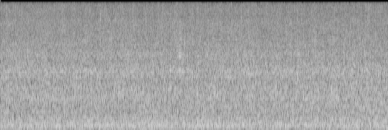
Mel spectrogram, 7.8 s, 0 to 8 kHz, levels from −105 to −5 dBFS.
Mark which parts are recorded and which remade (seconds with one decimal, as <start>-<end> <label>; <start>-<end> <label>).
0.0-0.4 recorded; 0.4-1.5 remade; 1.5-7.8 recorded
